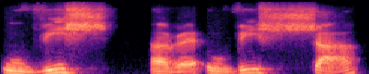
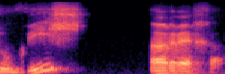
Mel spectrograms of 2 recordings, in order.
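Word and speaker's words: ובשעריך: It's not uvish uvisha. It's uvish arecha.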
